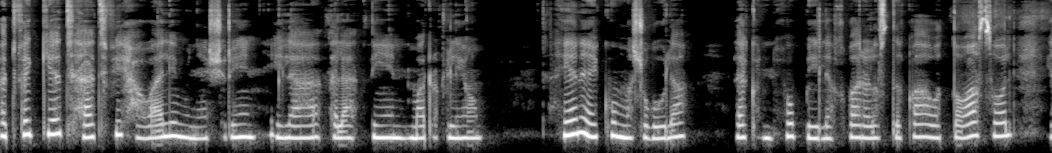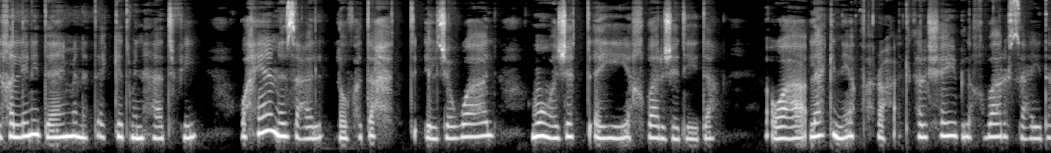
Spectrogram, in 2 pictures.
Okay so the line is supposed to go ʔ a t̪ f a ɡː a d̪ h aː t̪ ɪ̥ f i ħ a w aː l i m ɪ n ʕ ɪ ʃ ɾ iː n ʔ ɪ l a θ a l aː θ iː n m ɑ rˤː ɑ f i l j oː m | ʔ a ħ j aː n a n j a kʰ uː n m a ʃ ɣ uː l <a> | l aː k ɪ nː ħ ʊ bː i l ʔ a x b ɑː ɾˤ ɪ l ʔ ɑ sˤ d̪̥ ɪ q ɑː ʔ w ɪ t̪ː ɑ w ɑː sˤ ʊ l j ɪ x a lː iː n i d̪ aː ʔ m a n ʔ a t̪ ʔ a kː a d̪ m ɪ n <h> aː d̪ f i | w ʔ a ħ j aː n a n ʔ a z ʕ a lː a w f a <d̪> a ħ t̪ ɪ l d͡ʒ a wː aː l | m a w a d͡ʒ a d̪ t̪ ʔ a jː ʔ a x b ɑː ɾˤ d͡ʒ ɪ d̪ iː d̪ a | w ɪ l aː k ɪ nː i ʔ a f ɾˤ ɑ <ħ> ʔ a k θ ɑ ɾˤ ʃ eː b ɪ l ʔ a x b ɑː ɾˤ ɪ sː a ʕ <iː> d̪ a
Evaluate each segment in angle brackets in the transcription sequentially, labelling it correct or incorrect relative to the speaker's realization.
correct, correct, incorrect: t̪, correct, correct

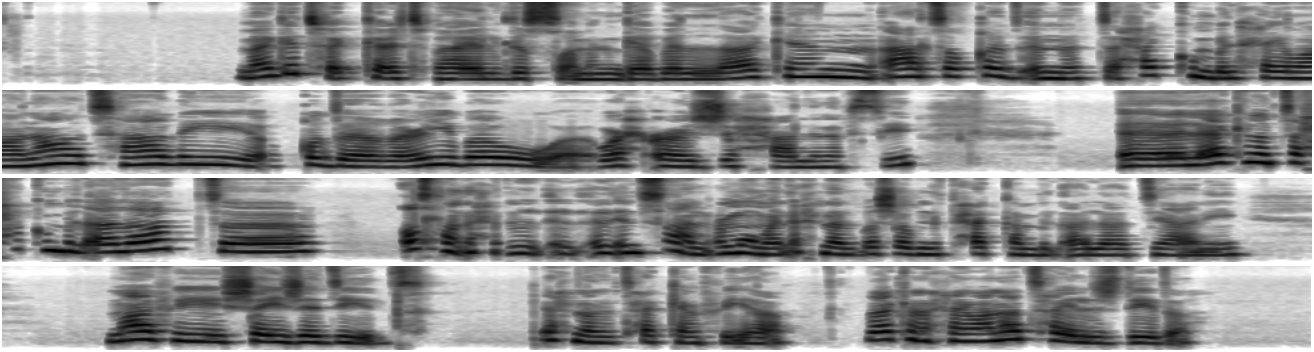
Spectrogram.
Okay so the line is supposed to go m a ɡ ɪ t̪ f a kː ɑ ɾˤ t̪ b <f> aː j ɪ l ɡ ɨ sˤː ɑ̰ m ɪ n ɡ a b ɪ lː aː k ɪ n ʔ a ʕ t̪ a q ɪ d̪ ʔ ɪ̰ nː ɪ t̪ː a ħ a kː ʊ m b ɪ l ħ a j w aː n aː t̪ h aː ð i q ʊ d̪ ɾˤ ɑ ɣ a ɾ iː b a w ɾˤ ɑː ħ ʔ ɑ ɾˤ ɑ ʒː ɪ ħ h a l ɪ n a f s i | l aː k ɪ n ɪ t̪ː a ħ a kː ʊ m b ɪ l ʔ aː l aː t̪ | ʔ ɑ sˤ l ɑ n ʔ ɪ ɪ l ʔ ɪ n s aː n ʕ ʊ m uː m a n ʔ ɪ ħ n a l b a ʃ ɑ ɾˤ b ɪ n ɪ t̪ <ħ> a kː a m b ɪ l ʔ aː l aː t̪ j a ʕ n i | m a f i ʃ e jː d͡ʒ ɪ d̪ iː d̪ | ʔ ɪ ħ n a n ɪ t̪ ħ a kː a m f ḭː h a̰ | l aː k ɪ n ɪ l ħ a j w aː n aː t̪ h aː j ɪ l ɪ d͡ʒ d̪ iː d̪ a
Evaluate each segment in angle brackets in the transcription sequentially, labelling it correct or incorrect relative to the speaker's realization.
incorrect: h, correct

